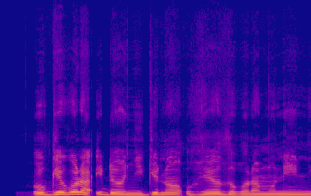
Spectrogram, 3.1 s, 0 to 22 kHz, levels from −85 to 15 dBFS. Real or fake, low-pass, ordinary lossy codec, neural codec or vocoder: fake; none; none; codec, 44.1 kHz, 7.8 kbps, Pupu-Codec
